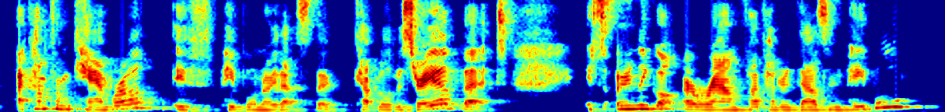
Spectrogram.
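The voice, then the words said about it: Mild Australian accent. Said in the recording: “You don't sound like you were born in the UK ... I was born in Australia. So although my accent isn't that strong”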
